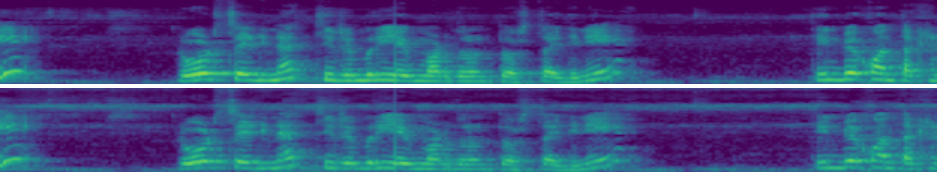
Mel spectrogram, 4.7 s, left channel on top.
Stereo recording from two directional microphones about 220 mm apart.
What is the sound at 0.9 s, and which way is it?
Speech, 25° left (ahead or behind).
